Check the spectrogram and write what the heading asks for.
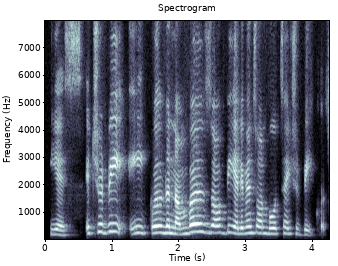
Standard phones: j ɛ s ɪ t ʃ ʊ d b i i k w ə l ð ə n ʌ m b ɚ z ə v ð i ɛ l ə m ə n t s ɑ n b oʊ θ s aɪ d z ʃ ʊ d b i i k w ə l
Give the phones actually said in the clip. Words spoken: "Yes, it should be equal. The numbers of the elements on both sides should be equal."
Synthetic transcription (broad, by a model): j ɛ s ɪ t ʃ ʊ d b i i k w ə l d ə n ʌ m b ɚ z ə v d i ɛ l ə m ə n t s ɑ n b oʊ t s aɪ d ʃ ʊ d b i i k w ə l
